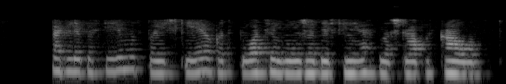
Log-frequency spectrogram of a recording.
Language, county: Lithuanian, Vilnius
